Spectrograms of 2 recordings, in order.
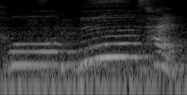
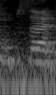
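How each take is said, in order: First: A short vowel follows the b before s. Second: No vowel follows the b before s. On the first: This is how the word was read in the older language. "조브살 이렇게 읽지 않았을까?" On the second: This is how the word is read in the modern language. "현대국어에서는 햅쌀 좁쌀"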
